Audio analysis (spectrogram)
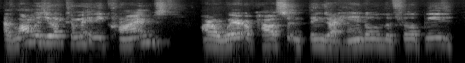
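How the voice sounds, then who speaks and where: A man's voice: high-pitched, fast talker, a bit bright, poor audio. A middle-aged man hosting a casual livestream, reading viewers' comments aloud and answering them in a rambling, self-deprecating way. He sounds tired and unfocused. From Afghanistan. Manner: rambling, loses his train of thought, self-deprecating. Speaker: livestream host reading chat. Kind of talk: casual live chat.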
